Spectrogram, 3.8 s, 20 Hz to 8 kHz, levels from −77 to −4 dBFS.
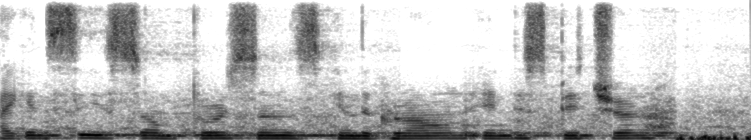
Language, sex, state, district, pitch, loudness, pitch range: English, male, Nagaland, Dimapur, 150 Hz, -12 LUFS, 145-155 Hz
